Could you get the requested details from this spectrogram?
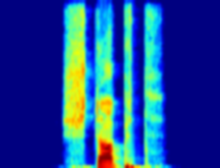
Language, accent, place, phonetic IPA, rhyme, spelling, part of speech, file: German, Germany, Berlin, [ʃtɔpt], -ɔpt, stoppt, verb, De-stoppt.ogg
- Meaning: inflection of stoppen: 1. third-person singular present 2. second-person plural present 3. plural imperative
